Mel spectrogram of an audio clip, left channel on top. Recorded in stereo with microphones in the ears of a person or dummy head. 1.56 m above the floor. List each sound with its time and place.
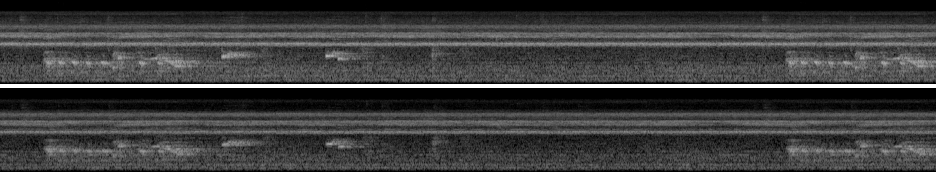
0.0 s an insect: 35° left (ahead or behind), 0.7 m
